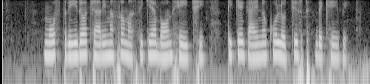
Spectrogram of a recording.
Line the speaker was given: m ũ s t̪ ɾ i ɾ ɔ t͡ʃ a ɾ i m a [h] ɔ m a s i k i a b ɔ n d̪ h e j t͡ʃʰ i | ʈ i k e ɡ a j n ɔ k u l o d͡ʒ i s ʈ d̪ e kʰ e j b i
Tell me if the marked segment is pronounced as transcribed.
no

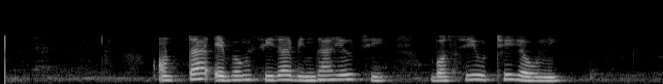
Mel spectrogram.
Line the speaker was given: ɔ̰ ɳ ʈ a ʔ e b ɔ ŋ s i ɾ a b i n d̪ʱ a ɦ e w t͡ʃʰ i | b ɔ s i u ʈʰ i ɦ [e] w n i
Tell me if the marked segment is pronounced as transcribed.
yes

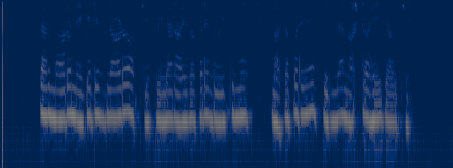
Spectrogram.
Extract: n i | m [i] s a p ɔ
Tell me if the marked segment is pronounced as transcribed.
no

